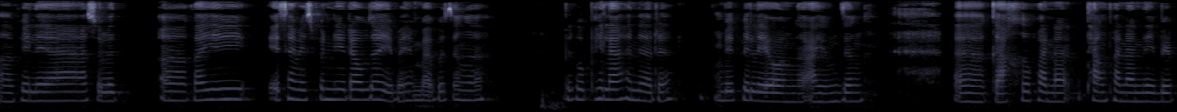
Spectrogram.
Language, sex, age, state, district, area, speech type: Bodo, female, 18-30, Assam, Kokrajhar, rural, spontaneous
